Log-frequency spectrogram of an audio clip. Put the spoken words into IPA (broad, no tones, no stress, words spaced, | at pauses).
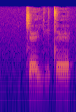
cɛjitɛ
